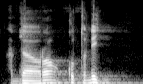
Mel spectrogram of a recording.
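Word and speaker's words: الدارقطني: Bacanya Ad-Daraqutni. Kalau di teks Arabnya Ad-Daraqutni yang mu'rab belakangnya itu Al-Qutniyyu atau Al-Qutniyyi, Al-Qutniyya. Ad-daranya mabni, bacanya dengan ro.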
